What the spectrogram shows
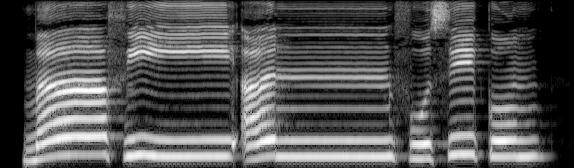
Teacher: فی یہاں مدہ ہو رہا ہے اور اس پہ چھوٹی سی مد بھی ہے، تو ہم اسے 4 حرکت کی برابر کھینچیں گے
